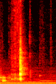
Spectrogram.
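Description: A single sharp knife chop through onion onto a cutting board, close and clear, with faint kitchen hum around it and no talk.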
